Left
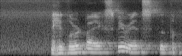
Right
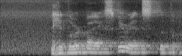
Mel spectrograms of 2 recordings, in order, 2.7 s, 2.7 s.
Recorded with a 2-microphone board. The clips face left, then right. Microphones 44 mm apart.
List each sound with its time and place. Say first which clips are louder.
0.8 s a man speaking: left 5 dB; 35° left (ahead or behind), 1.9 m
